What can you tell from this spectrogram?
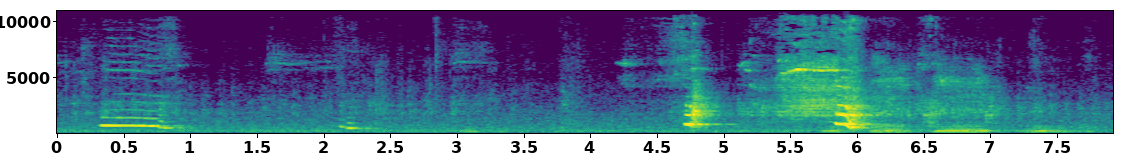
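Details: Puppies interacting with one another: thin, whining whimpers with bright overtones, one drawn-out cry near the start, a faint short yip around two seconds, then two sharper, falling whines close together midway, over a steady low hum.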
